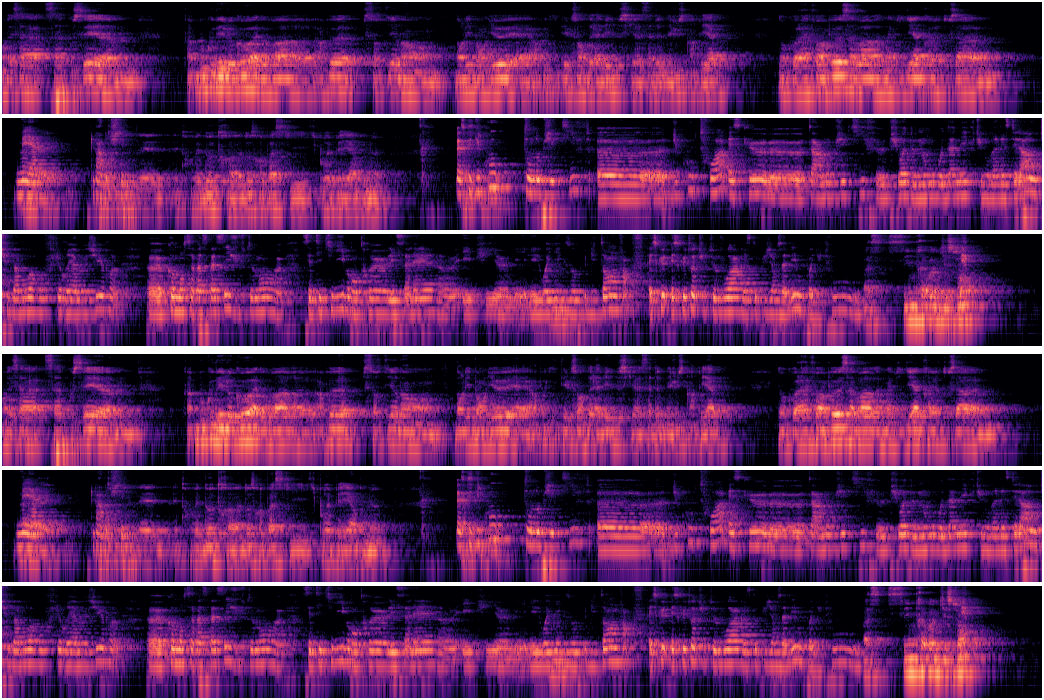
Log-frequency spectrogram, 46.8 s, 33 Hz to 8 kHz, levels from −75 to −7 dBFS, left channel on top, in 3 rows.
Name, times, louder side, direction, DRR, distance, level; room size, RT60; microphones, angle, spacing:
voice 1, 0.0-2.3 2.8-10.8 11.6-14.9 15.8-16.3 17.0-21.3 22.5-23.0 39.4-39.7 44.1-45.7, right 1 dB, 55° right, 0.9 m, -30 dB
voice 2, 15.8-16.3 16.9-17.5 21.9-22.1 22.4-23.2 23.4-44.1 45.6-45.7, left 1 dB, 15° left, 0.4 m, -30 dB
6.7 x 3.3 x 6.1 m
head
